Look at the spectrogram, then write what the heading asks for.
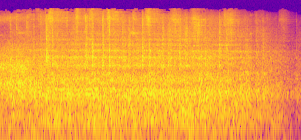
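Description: Yellow two-car Isumi Railway diesel railcar crossing a steel girder bridge: a steady rumble of wheels on the rails with a run of clicks from the wheels over the rail joints. The sound dies away near the end.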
